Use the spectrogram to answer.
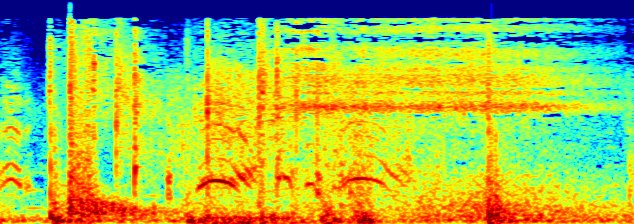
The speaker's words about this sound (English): took the first shot at the propane tank. He knocked the spigot off, igniting the gas.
